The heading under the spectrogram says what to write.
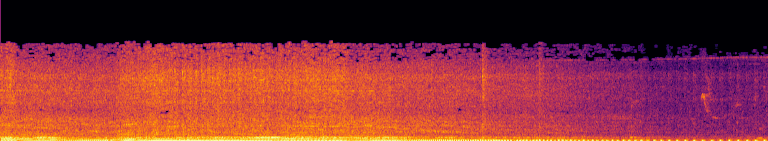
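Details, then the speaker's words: Suzuki Nex automatic scooter after fitting the roller housing to cure judder ("gredek") on throttle on/off. It revs up and settles back evenly without shudder, then slows to a stop; judder gone, engine much smoother. "sini untuk nggek-gek nya sudah hilang bunyi mesin pun jauh lebih halus"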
